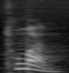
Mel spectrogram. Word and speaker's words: 투만: 원 발음은 투만입니다. 투만.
